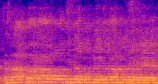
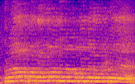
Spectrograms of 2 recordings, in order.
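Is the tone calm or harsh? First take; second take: calm; harsh. First: It is asked in a calm, neutral tone. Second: It is asked in a harsh, scolding tone.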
